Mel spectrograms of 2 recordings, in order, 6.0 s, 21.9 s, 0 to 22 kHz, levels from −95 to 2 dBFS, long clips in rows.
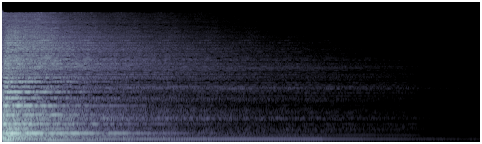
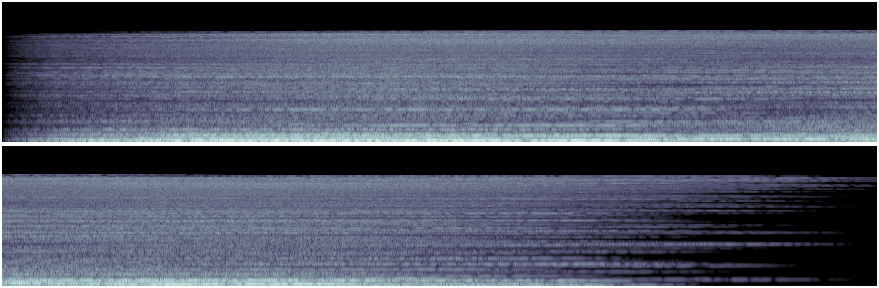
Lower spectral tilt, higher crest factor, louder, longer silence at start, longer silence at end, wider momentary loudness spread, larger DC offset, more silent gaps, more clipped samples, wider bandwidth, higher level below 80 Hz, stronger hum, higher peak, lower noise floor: about the same, -3.5 dB/octave vs -4 dB/octave; first, 22 dB vs 16 dB; second, -27 LUFS vs -21 LUFS; second, 0 s vs 0.35 s; first, 3.9 s vs 1.5 s; first, 27 LU vs 16 LU; neither; neither; neither; first, 16 kHz vs 9.6 kHz; second, -46 dBFS vs -22 dBFS; neither; second, -8 dBFS vs -4 dBFS; first, -88 dBFS vs -60 dBFS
